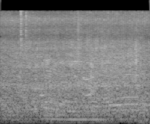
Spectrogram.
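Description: A motor vehicle engine running with a steady low hum amid street noise, with faint voices in the background.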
